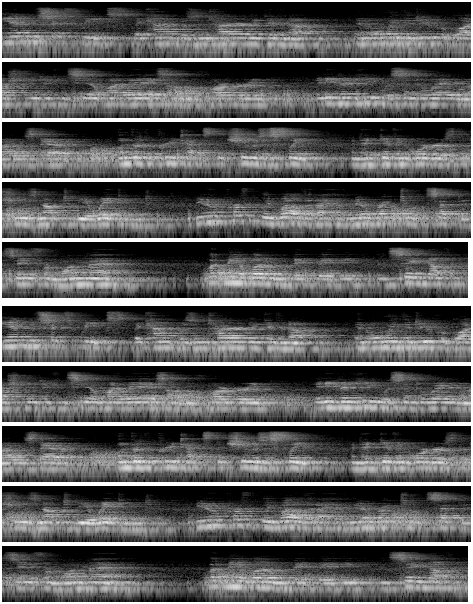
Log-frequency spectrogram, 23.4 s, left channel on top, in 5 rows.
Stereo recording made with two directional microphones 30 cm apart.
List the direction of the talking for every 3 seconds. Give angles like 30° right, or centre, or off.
50° right, 40° right, 30° right, 20° right, centre, 20° left, 40° left, 50° left.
